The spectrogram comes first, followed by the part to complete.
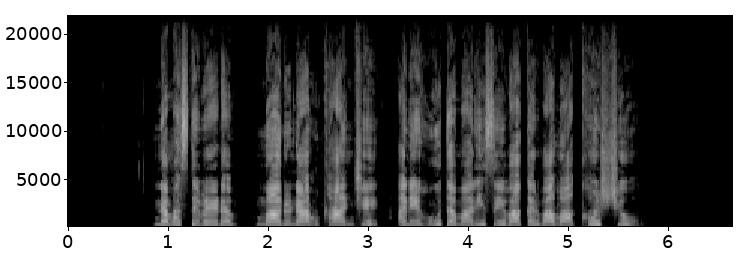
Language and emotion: Gujarati, happy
